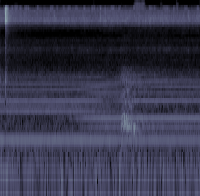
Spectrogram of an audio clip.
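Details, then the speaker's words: York heat pump split system after correcting reversed compressor start wiring: steady electrical hum with no rise or surge; compressor is energized but not pumping. "It's sort of running, but nothing's happening."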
